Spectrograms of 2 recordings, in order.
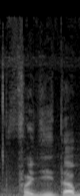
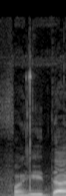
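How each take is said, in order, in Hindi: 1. बीच का व्यंजन J ध्वनि है। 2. बीच का व्यंजन एक नरम H ध्वनि है। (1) "फजीता बहुत सारे लोग बोलते हैं" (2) "सही वर्ड जो है वो फहीता है"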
